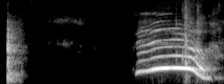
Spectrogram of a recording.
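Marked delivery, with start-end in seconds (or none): 1.3-2.1 excited whoop. Real, not acted. Card jumps out of deck.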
